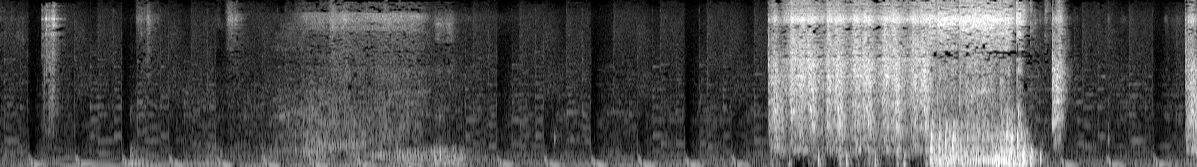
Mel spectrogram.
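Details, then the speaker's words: Yamaha Mio scooter that had stalled with lost compression, first start after repair: starter whirrs with quick even pulses, engine catches, roars briefly and settles; normal start. "Oke, kali ini kita akan start engine yang pertama. Seperti apa bunyinya?"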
